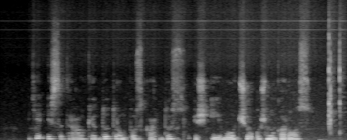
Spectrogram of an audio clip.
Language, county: Lithuanian, Vilnius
